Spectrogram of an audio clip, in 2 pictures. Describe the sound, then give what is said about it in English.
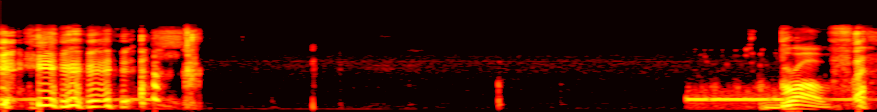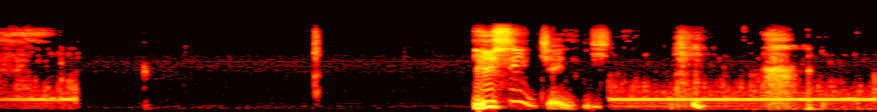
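A house phone ringing on speakerphone, in three tinny, steady bursts a few seconds apart with silence between, while people talk briefly over the rings. “Imagine having like a house phone and putting it on speaker.”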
